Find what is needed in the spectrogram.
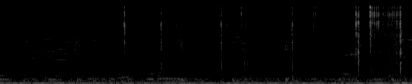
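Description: Faint clicks and crinkles of scissors being worked on the foil wrapper of a trading-card booster pack, with a few louder snips near the end.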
